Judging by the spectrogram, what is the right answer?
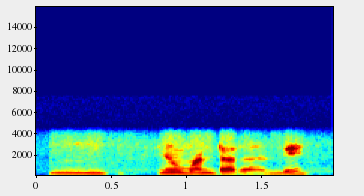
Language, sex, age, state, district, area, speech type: Telugu, male, 18-30, Andhra Pradesh, N T Rama Rao, urban, conversation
